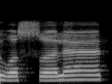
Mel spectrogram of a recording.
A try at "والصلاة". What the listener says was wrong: یہاں پر نا بس ہا کو تھوڑا سا کلیئر کر لو. والصلاح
